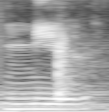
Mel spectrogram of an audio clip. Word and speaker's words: Myr: think about it but it's actually pronounced Mir um whenever you cast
